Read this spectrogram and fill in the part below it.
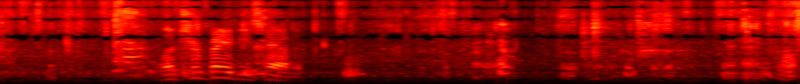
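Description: A piglet munches and slurps food from a bowl.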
